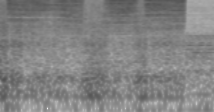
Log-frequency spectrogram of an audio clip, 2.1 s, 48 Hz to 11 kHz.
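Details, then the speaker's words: 2003 Infiniti FX45 running with a vacuum leak; loud steady airy hiss over the engine, pulsing a few times before dropping away, air drawn past a leaking rear intake manifold gasket, with more intake leaks up front. "It's coming right from this intake gasket back here for sure. It is hissing out there. We've got intake leaks over here up front."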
